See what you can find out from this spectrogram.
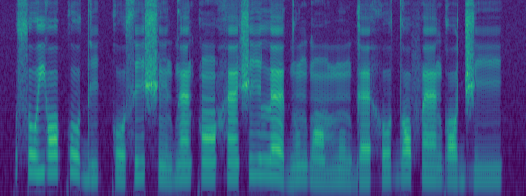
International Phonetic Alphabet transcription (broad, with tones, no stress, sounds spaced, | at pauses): s o˦ j ɔ˦ k o˦˨ d i˨ k o˨ s i˧ ʃ ĩ˨ d ɛ̃˧ k ɔ̃˧ h ɛ̃˧ ʃ i˦ l ɛ˦˨ d ũ˧ ɡ͡b ɔ̃˨ m ũ˨ ɡ ɛ˨ h o˧ d ɔ˦ f ɛ̃˧ ɡ ɔ˧ d͡ʒ i˧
